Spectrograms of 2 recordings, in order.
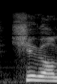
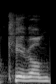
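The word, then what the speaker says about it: Chiron: mythology and of course shiron or Kiron depending how you pronounce his name was a centure that's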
